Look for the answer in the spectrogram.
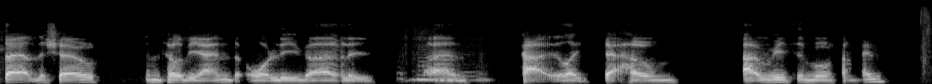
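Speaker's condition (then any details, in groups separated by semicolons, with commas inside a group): Cerebral palsy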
